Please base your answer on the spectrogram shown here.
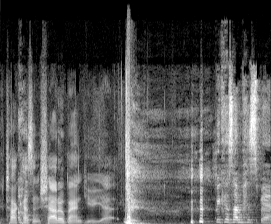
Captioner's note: laughs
